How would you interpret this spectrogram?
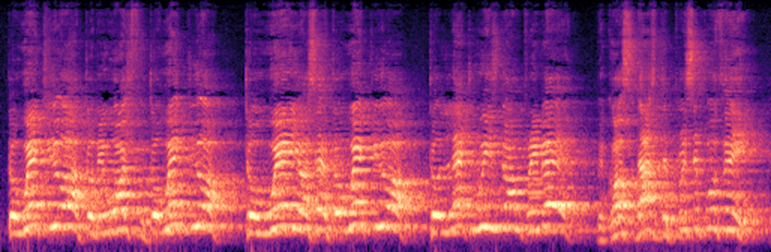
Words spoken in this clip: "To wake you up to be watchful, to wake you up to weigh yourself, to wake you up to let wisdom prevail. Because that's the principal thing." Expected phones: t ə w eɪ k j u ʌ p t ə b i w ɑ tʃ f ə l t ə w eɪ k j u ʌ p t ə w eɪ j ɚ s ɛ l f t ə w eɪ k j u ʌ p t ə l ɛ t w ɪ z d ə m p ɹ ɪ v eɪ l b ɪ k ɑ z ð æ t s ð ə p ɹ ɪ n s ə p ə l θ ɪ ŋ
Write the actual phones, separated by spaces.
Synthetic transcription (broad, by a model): t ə w eɪ k j u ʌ p t ə b i w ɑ ʃ f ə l t ə w eɪ k j u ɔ p t ə w eɪ j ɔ s ɛ l f t ə w eɪ k j u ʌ p t ə l ɛ t w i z d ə m p ɹ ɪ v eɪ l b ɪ k ɑ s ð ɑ t s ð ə p ɹ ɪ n s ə p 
